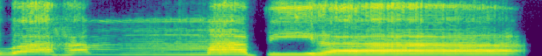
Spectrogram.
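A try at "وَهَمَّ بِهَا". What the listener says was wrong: Ya, hati-hati, dalam harokatnya jangan kepanjangan. Biha, nah itu kepanjangan.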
